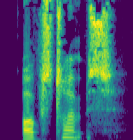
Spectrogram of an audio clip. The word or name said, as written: opstrøms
